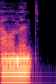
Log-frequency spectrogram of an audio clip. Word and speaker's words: LMNT: Have you heard about Element? It's spelled L-M-N-T.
